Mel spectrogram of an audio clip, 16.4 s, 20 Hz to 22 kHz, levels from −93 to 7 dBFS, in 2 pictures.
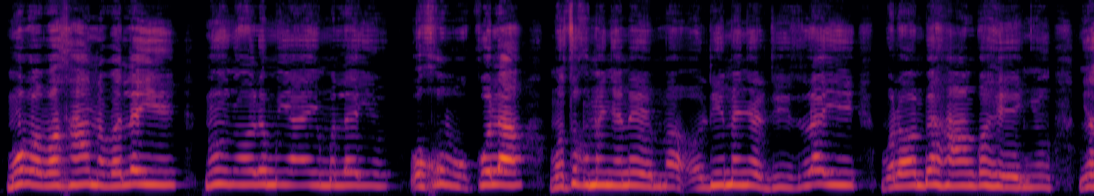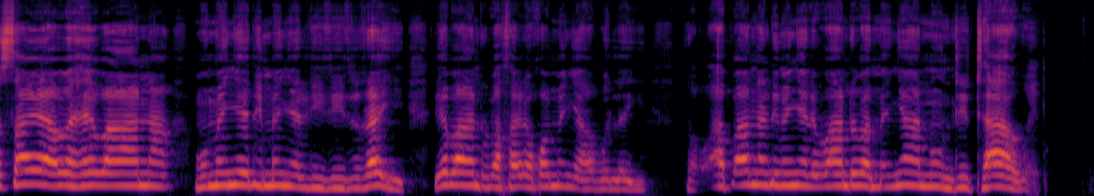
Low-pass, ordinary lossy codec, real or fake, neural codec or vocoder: none; none; real; none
